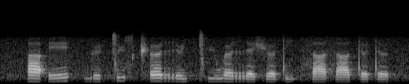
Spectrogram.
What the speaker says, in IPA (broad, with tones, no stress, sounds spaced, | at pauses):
a˧ ʔ e˧˥ | ɡ ø˧ ǀ y˧˥ s t͡ʃʼ œ˧ r ø˧˥ j ǀʰ y˧˥ w œ˧˥ r ɛ˩˥ ʃ œ˧˥ t i˧ ʔ s a˧ s a˩˥ t ə˧˥ t ə˧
